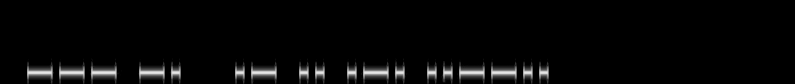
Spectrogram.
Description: Morse code, heard as a keyed tone, about 15 wpm, 550 Hz. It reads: ON AIR?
